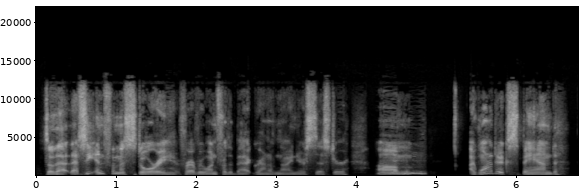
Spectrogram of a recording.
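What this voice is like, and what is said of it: American accent. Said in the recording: “We love the American accent.”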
